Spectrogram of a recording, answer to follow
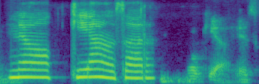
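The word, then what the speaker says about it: Nike: നൈക്കി എന്നാണ് അതിന്റെ pronunciation. NIK.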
